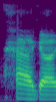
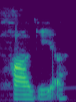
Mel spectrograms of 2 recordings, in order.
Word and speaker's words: Hagia: It's not Haggai, it's Hagia.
